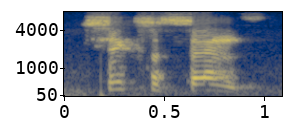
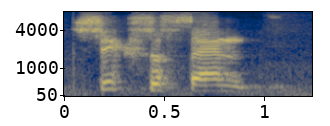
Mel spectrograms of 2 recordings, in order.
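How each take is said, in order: First: Said in the usual way. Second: six sense drawn out slowly, each word weighted; slow emphasis. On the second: Shown as a demonstration. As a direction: lay down six sense slowly like a key term.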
